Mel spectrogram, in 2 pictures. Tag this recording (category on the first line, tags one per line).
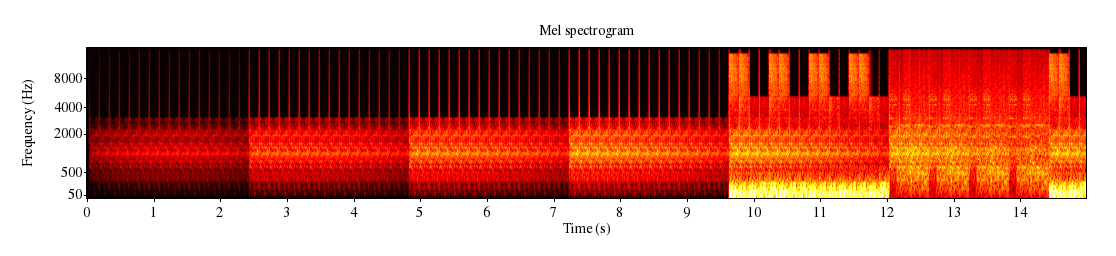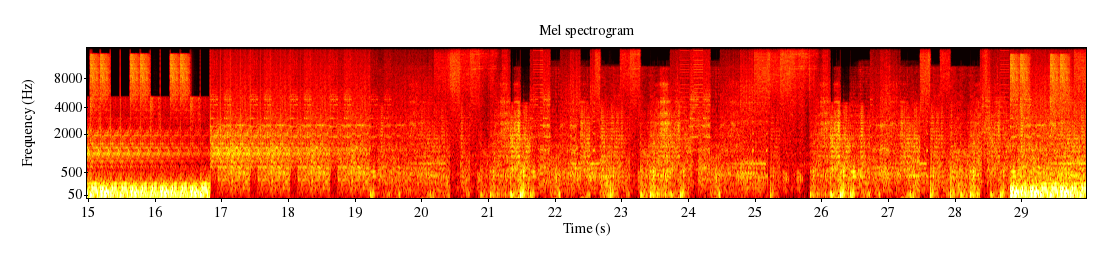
Music > Multiple instruments
Sci-fi
Horror
Noise
Underground
Industrial
Ambient
Soundtrack
Games
Cyberpunk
